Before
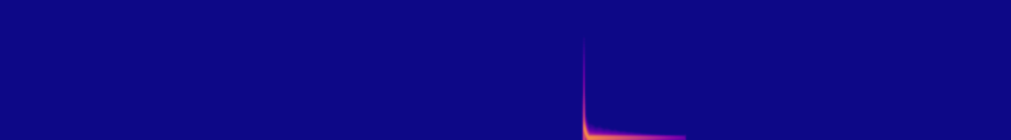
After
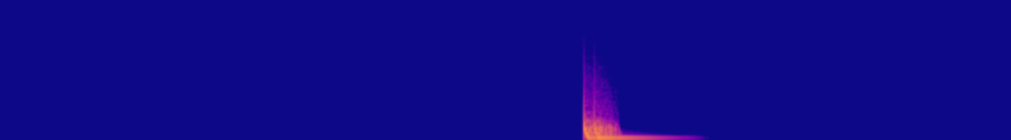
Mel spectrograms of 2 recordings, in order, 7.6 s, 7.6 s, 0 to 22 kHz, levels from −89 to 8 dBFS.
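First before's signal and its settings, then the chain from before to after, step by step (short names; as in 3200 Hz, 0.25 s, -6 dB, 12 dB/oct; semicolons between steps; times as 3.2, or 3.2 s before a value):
kick drum length 0.76 s, from 430 Hz, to 75 Hz, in 35 ms, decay 0.84 s, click off, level -14 dB
HPF 53 Hz; echo 77 ms -3.5 dB; non-linear reverb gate 0.19 s falling, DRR 2 dB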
